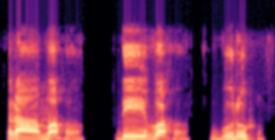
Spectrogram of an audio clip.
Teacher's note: फिर विसर्ग, इसका उच्चारण किंचित ह के सदृश किया जाता है। इसका भी प्रयोग स्वर के बाद ही होता है, यथा रामः, देवः, गुरुः।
